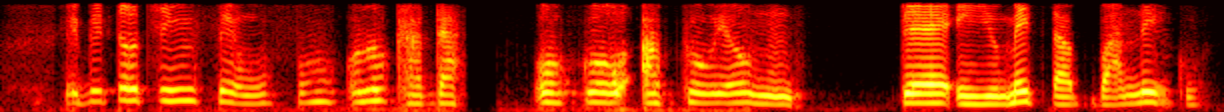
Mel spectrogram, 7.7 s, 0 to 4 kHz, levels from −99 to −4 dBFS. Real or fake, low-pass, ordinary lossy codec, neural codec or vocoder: fake; 3.6 kHz; none; codec, 16 kHz in and 24 kHz out, 0.4 kbps, LongCat-Audio-Codec, two codebook decoder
